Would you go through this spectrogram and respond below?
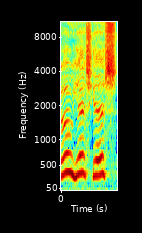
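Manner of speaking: very high, chirpy, cheery housewife voice. Imitating a grandma who acts like Aunt Bee: cheery fifties housewife voice. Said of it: "typical, like, fifties, like, cheery housewife".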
